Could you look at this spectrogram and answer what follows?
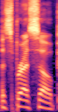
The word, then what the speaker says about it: espresso: D-J-A-N-G-O. The D is silent. – Espresso, but there's no X in it, so stop saying it like that.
